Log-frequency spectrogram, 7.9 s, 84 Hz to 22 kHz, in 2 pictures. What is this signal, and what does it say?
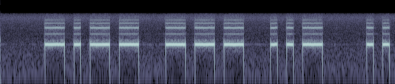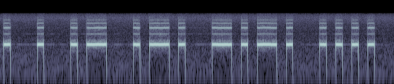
Morse code, heard as a keyed tone, about 15 wpm, 1160 Hz. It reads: YOU SEARCH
